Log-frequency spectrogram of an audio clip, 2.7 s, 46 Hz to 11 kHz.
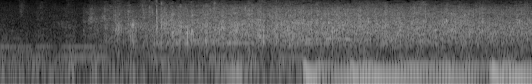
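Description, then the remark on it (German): Loud, sustained applause from a crowd of about 20,000 students and affiliates of Harvard University after a speech, a dense wash of clapping that swells within the first second and holds steady, with a low hum entering partway through. “und hat von den 20.000 Studierenden und Angehörigen von der Harvard Elite Uni lauten Applaus bekommen für diese Aussagen.”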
